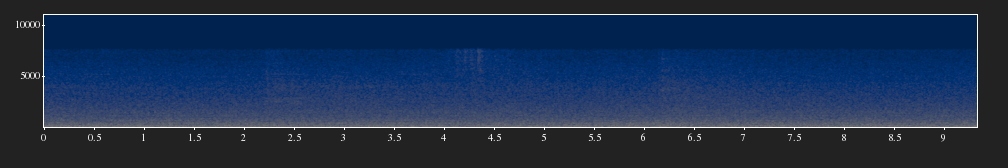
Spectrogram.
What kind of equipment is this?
fan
